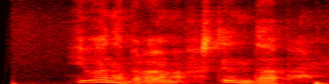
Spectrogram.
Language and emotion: Russian, sad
